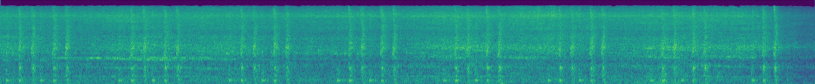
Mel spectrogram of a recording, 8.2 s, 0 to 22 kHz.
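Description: Frecciarossa 1000 high-speed electric train passing slowly: its wheels click over the rail joints in quick groups, one group after another as the bogies go by, over a steady rolling rumble and the hum of its eight traction motors under power. The sound falls away near the end as the last car passes.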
